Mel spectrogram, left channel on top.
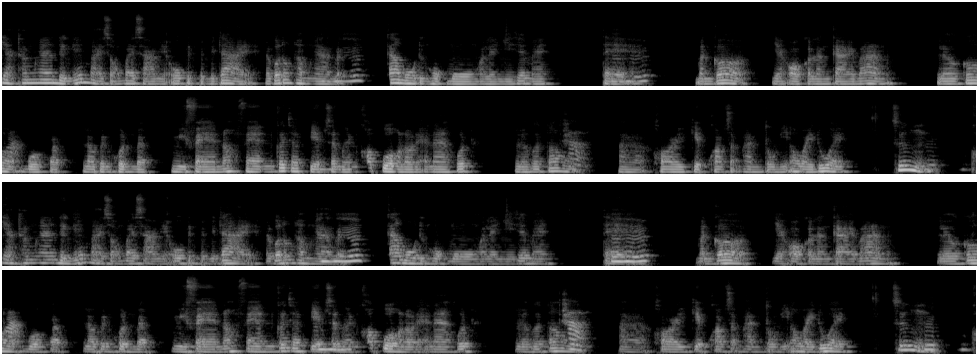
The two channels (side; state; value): both; normal; correlation 0.33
